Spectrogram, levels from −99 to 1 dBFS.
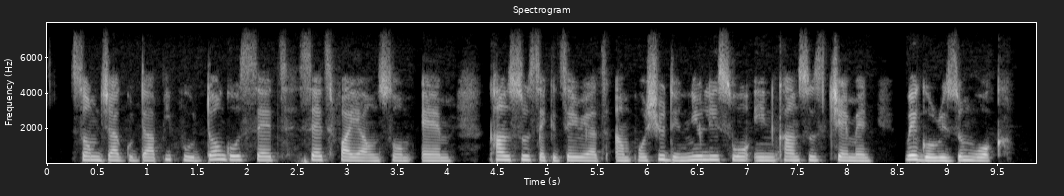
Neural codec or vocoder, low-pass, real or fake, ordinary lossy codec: none; none; real; none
